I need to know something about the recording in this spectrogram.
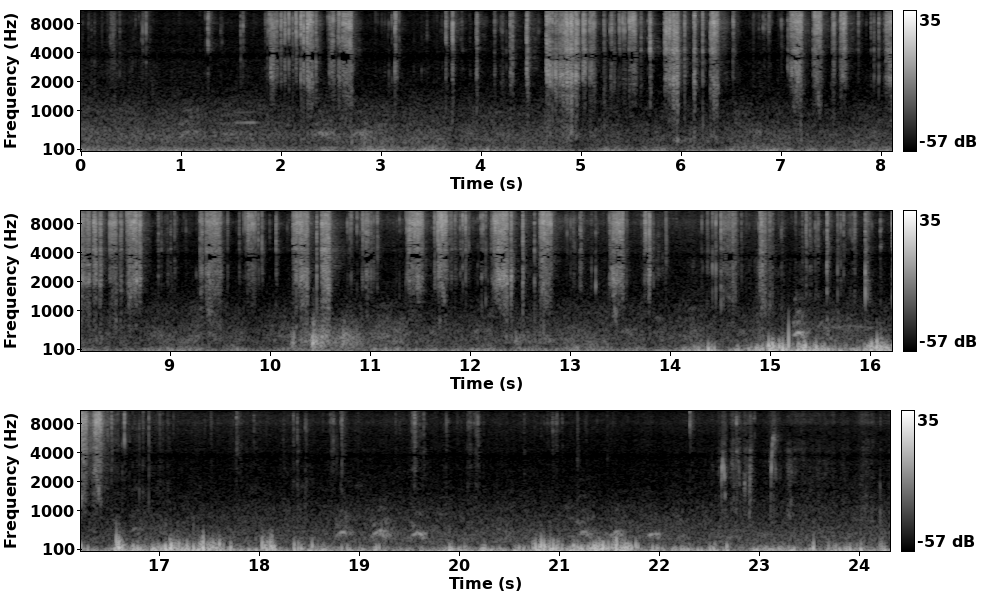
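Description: Adhesive tape pulled off the roll in quick crackling rips as it is wound around the tops of three long poles, through most of the first two-thirds. In the later part, low rumbling thumps and rustling become the loudest sound.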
